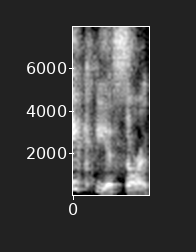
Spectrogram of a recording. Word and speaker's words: ichthyosaur: to say this word if you look in the parentheses it tells you how to pronounce it so we can sound it out together Nick see a sore Ixia sore it's called an ichthyosaur the man told her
